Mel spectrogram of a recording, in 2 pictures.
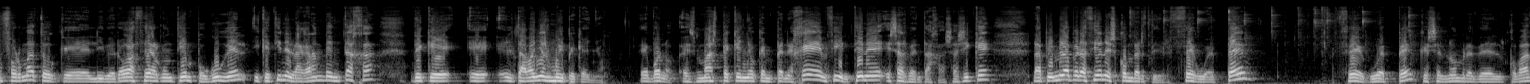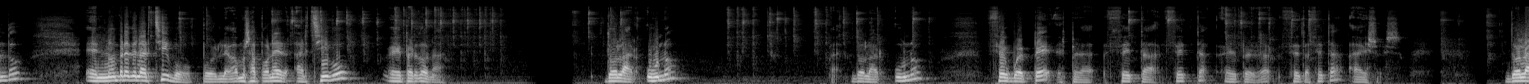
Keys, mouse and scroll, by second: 11.0-14.1 typing, 17.7-22.5 typing, 23.8-24.4 typing, 26.6-30.5 typing, 27.9 Escape.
